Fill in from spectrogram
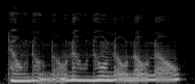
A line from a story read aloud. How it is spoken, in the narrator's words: she cried over and over again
